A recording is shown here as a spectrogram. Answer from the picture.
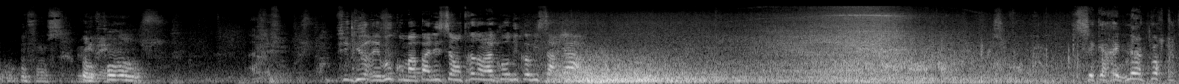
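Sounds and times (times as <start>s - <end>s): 
speech: 0.2s - 1.8s, 2.5s - 6.4s, 10.9s - 11.7s
deep rumble: 5.2s - 11.7s
steady rain: 5.2s - 11.7s.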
